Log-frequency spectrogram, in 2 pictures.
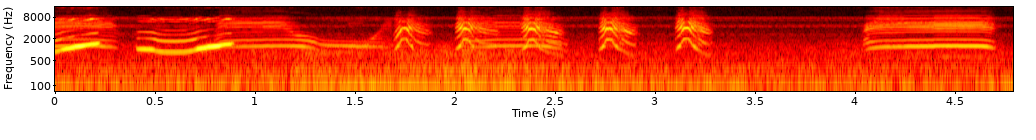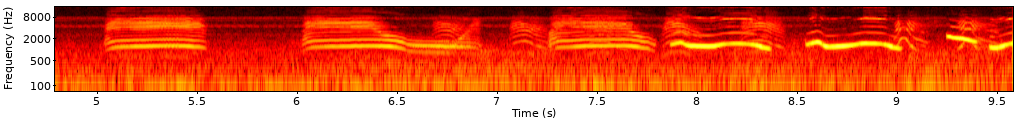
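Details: Black laughingthrush singing a competitive song, meant to stimulate pet birds to sing: loud, clear whistled phrases, rising and falling, with varied rapid notes and short slurred motifs repeated in bursts over several seconds, with faint background hiss.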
